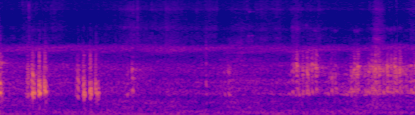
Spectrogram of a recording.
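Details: Frogs, three of them ganging up on a salamander, give two short, loud bursts of rattling croaks at the start. A quiet pause follows, then a rising stretch of rough, buzzy croaking.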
